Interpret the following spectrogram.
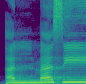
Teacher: Karena alif lam menghadapi huruf qamariah yaitu mim, maka lam dibaca jelas. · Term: alif lam qamariah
